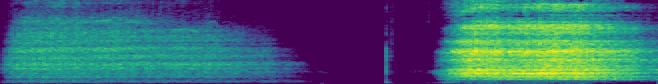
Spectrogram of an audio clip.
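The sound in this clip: Slow, deep breathing during guided breathing practice: one long, airy breath fades out, a brief pause follows, then another full breath swells in, steady and fairly loud, with no talking.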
